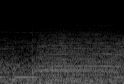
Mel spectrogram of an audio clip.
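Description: Ferrari GT3 race car engine in a sim racing series at Silverstone, a steady, loud, buzzing drone that holds near and continuous throughout, with faint tire noise underneath.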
